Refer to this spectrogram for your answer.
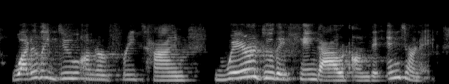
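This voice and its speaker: Her Spanish accent comes through at a moderate pace. The woman's fairly high pitch carries lively intonation. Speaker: business coach and podcast host. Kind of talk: webinar presentation. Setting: online webinar.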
